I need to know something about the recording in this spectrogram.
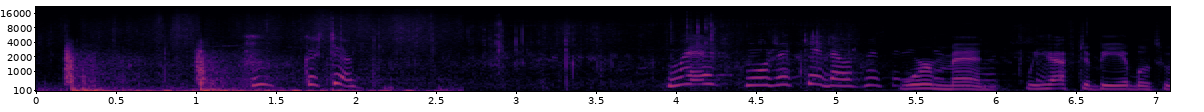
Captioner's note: through translator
